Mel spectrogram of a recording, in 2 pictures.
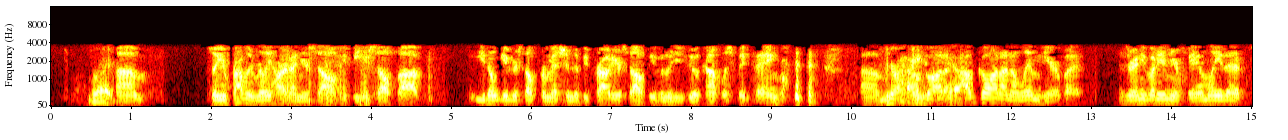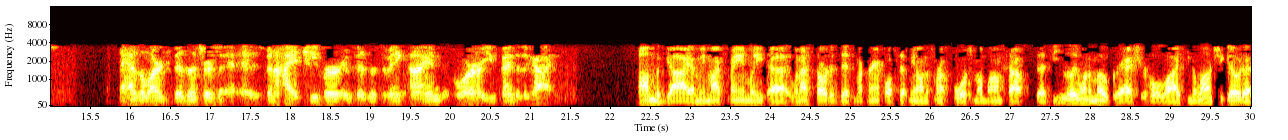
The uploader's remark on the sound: LIVE Coaching Call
